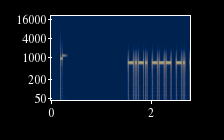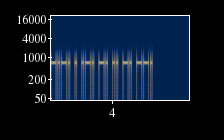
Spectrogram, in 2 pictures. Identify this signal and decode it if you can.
Morse code, heard as a keyed tone, about 34 wpm, 700 Hz. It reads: CONCERNING
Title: ING Suffix - Top 100 Words with Base Words 35wpm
